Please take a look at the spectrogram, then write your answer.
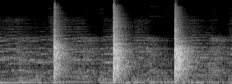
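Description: A movie song plays, heard here as three sharp, evenly spaced clap-like beats about half a second apart over a steady low droning hum, with no voices.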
